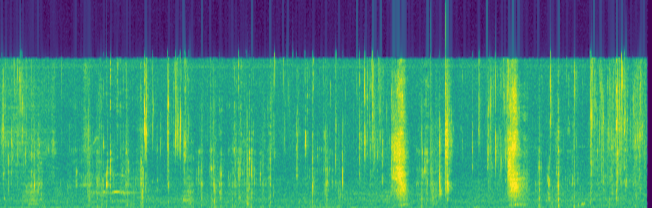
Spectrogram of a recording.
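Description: Close-miked eating sounds: wet chewing and lip smacks as mouthfuls of rice and shredded chicken are eaten by hand, with a quick run of small mouth clicks and two louder mouth noises about eight and ten seconds in. A low steady hum lies underneath.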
